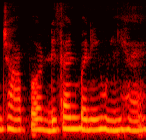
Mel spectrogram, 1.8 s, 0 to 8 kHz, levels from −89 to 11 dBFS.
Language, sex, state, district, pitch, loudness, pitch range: Hindi, female, Bihar, Begusarai, 225 Hz, -30 LUFS, 220-235 Hz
